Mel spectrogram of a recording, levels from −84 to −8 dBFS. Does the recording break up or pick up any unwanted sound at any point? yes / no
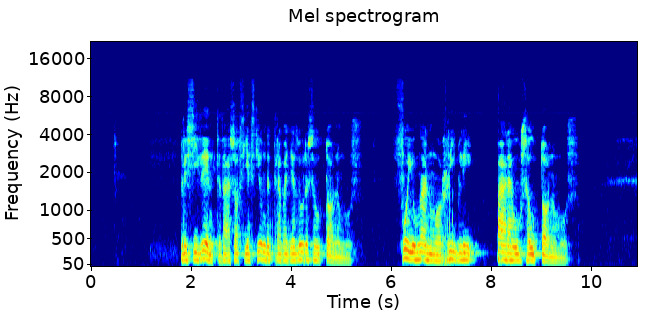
no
